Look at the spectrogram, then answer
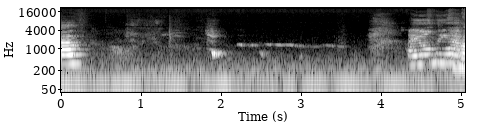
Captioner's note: investigators chuckle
